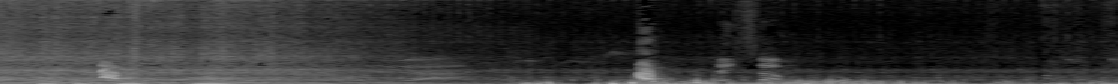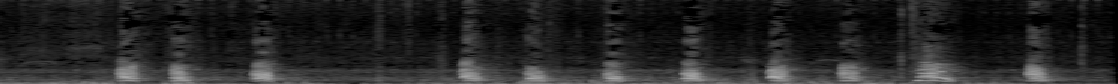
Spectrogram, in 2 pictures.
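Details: Rottweiler puppies in a training routine for high-performance guard work; after some early talking and low rumble, a run of sharp, loud barks comes roughly every half second through the second half.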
